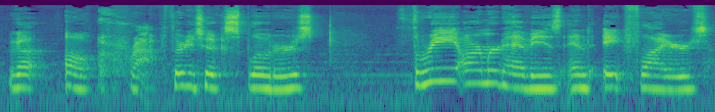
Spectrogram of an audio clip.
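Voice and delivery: slowed, dreading count. Real, not acted. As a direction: drag out each number in dread. Dreading huge enemy wave.

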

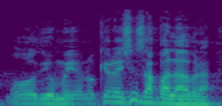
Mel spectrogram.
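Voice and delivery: hushed embarrassed aside; quiet aside. Real, not acted. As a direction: mutter it under your breath to yourself. Preacher hesitates over a word.

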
